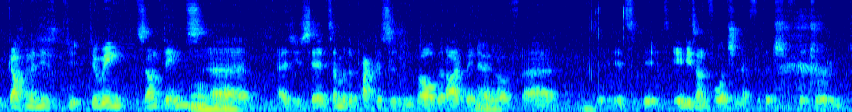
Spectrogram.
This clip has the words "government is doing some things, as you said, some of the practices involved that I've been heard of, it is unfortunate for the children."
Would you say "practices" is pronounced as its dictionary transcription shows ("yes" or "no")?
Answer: yes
